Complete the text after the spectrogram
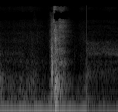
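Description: A joint cracks sharply with a loud pop.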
